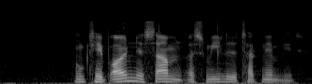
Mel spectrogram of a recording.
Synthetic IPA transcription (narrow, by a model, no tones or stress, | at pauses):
hunkʰeːb̥ɒ̽ɪnənəsɑ̈m̰n̩ɒ̽smiːləðˠt͡sʰɑ̈ɡ̥nem̰lid̥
